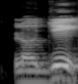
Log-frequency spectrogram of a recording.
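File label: "logik", Malay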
